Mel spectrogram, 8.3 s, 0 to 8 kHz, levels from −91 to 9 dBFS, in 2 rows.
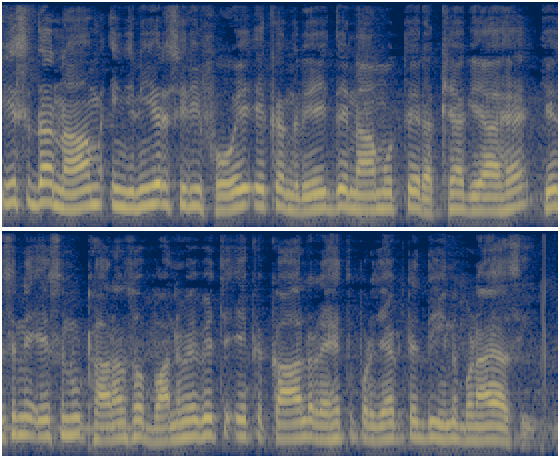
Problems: background sounds at intervals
